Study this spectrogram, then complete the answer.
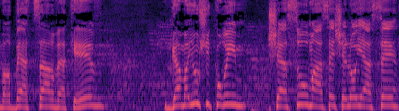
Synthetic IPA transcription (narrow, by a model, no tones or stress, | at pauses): maʁbeat͡saʁveakeev | ɡamhajuʃikuʁimʃe̞asumaːse̞ʃe̞lo̞jease̞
